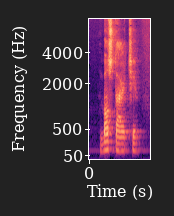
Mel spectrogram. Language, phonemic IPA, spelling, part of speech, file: Dutch, /ˈbɑstarcə/, bastaardje, noun, Nl-bastaardje.ogg
- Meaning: diminutive of bastaard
